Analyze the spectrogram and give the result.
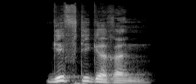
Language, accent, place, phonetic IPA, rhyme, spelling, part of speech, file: German, Germany, Berlin, [ˈɡɪftɪɡəʁən], -ɪftɪɡəʁən, giftigeren, adjective, De-giftigeren.ogg
- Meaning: inflection of giftig: 1. strong genitive masculine/neuter singular comparative degree 2. weak/mixed genitive/dative all-gender singular comparative degree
